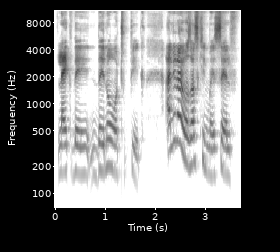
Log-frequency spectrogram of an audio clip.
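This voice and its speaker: Chatty woman vlogger, low voice. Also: normal speed. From Kenya. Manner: chatty, animated, with frequent "you know" fillers. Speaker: YouTube commentator. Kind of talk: casual commentary to viewers.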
